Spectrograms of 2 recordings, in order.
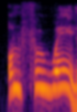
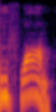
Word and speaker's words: Unfuwain: I can remember back in the day, John, when Unfuwain or Umfwan, as some commentators used to pronounce it, won this.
